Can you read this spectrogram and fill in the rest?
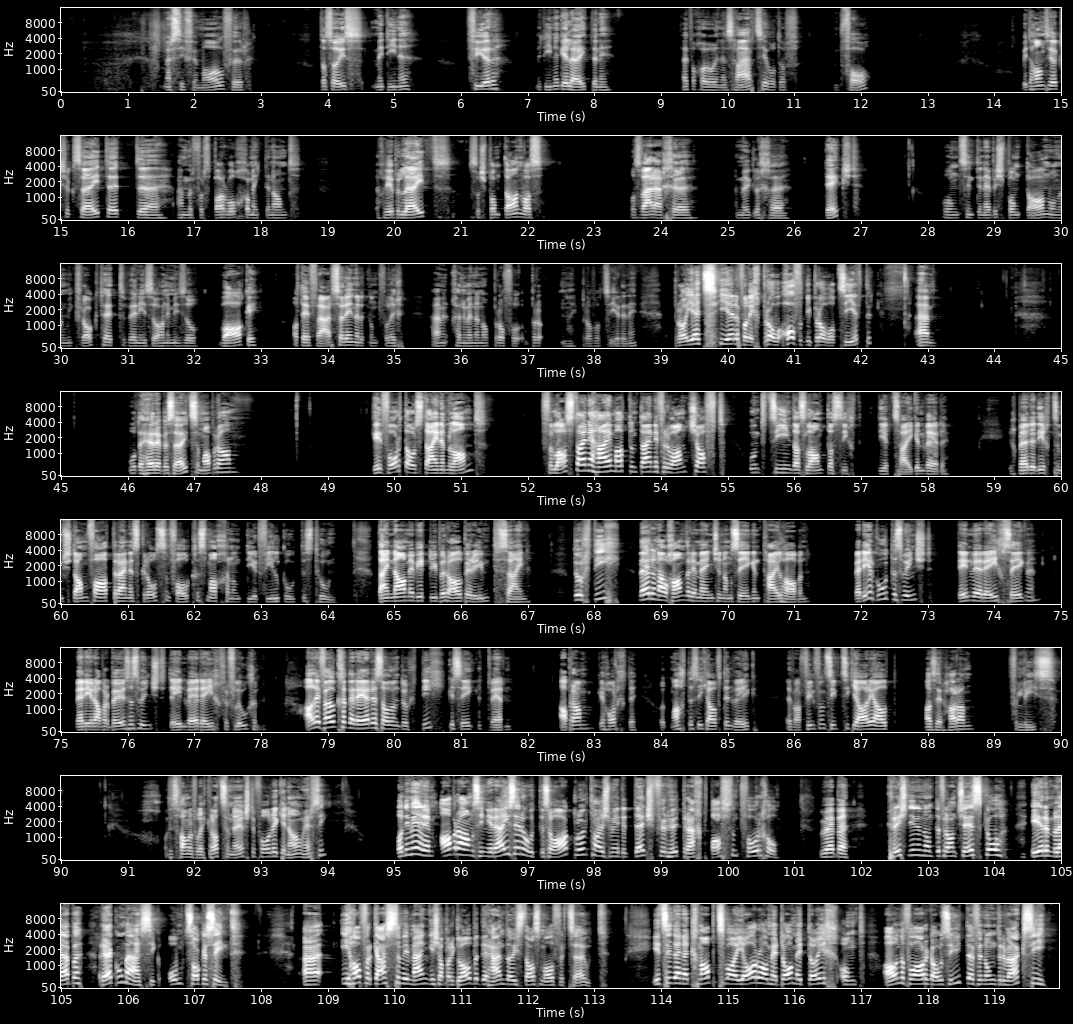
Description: Predigten Heilsarmee Aargau Süd – BERUFUNG: WIE GEHT DAS?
